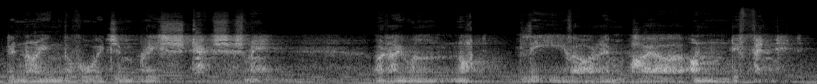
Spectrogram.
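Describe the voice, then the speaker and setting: An actor playing the grim, solemn ghost of a dead Sith lord in a video game, with a gravelly, breathy edge and a slow, portentous delivery. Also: male voice, extremely low pitch, level tone, heavily acted. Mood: solemn, resolute. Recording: echoing voice over music.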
